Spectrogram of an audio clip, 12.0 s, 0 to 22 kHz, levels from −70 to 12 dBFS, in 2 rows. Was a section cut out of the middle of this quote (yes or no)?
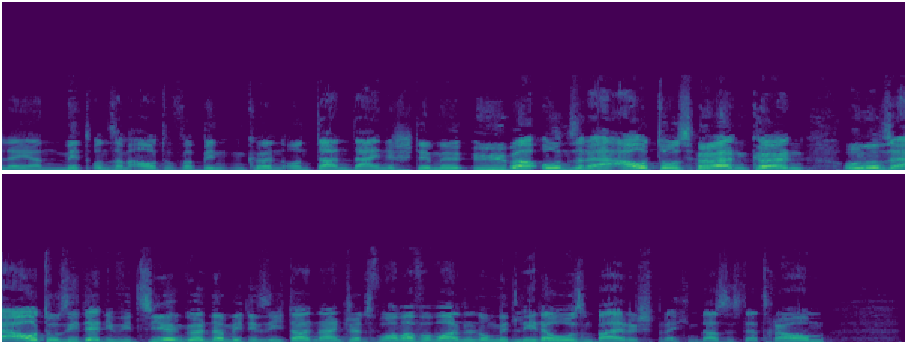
no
